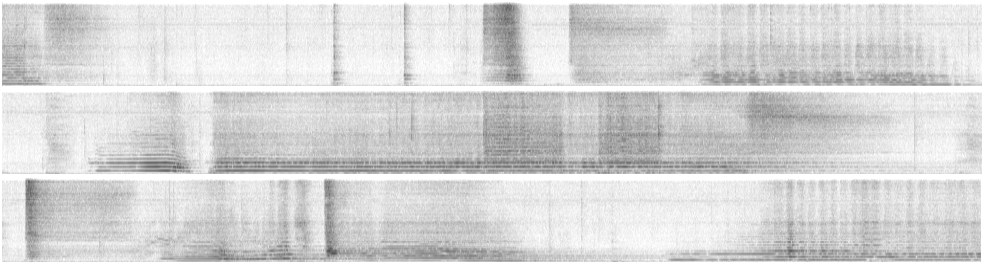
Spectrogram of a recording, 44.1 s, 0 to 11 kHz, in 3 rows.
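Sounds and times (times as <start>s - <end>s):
flute sliding notes: 0.0s - 1.6s, 7.2s - 14.8s, 16.0s - 29.0s, 29.7s - 44.0s
breathy burst of air: 0.6s - 1.7s, 8.5s - 10.2s, 25.9s - 31.8s.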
